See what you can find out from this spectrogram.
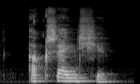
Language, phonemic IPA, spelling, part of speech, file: Dutch, /ɑkˈsɛɪnʃə/, accijnsje, noun, Nl-accijnsje.ogg
- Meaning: diminutive of accijns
